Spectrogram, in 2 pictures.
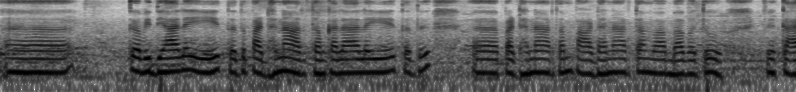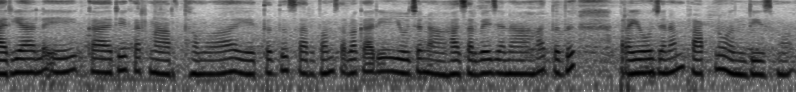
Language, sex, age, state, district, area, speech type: Sanskrit, female, 18-30, Kerala, Thiruvananthapuram, rural, spontaneous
